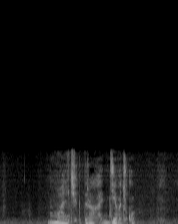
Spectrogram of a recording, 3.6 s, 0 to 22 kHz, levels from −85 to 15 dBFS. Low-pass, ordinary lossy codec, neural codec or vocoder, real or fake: 7.2 kHz; none; autoencoder, 48 kHz, 128 numbers a frame, DAC-VAE, trained on Japanese speech; fake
